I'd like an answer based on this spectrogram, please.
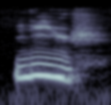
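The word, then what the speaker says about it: Liyue: Ça se prononce liu.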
